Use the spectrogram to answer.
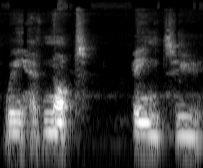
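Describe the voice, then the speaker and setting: Deep-voiced man in an echoey room. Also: little pitch movement, takes it slowly, creaky, dark tone. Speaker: paranormal research group member. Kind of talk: casual panel discussion. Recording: roomy echo with faint noise.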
